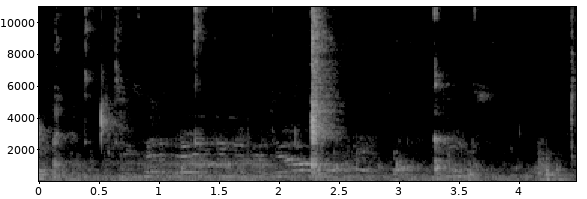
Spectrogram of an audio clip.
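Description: Quiet sipping of fizzy soft drink from small glasses, with a few soft clicks, the loudest about two seconds in, and a faint murmured voice early on.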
